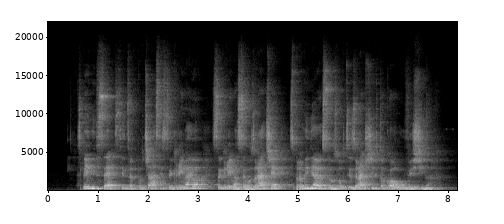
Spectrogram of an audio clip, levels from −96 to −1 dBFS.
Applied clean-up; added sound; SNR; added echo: none; none; none; reverberation time 0.8 s.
